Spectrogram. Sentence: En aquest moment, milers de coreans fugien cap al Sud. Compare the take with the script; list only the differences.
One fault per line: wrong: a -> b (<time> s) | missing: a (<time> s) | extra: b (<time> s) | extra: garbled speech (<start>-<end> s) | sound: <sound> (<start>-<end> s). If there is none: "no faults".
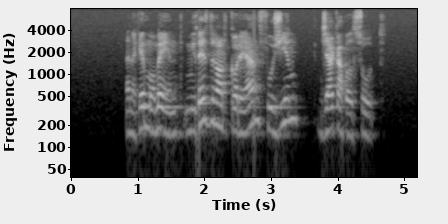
sound: dropout (1.9-1.9 s)
extra: nord (2.2 s)
extra: ja (3.9 s)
